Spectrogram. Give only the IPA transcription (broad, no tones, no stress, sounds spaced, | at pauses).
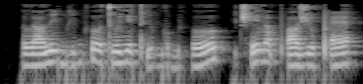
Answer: l ɒ ð i b i b ʔ o t u lʲ ɒ tʼ i ɡʷ e b | o | t͡ʃʼ e l ɒ pʼ ɒ ʒ o pʼ æ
